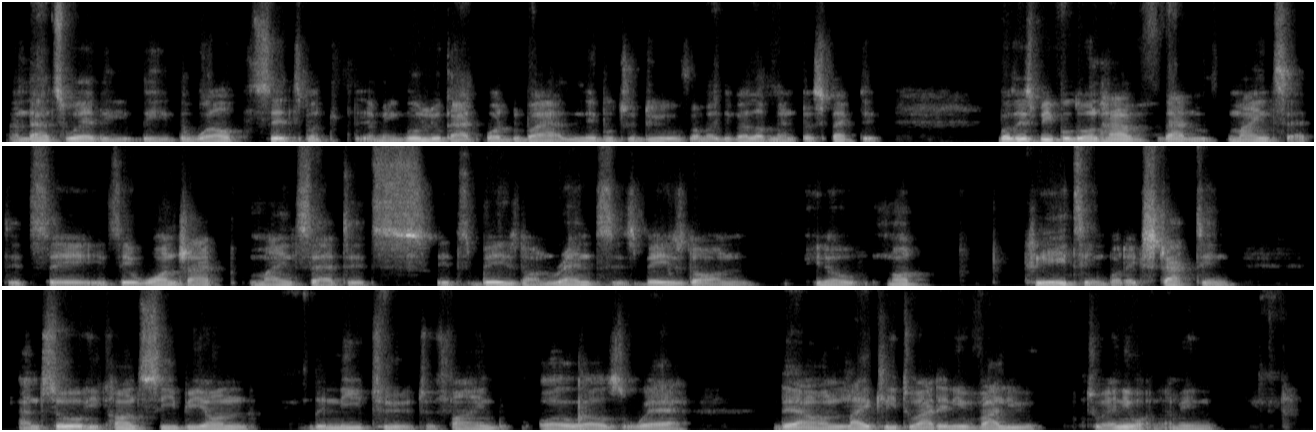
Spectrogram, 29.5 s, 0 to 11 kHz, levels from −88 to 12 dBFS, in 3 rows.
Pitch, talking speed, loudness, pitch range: 85 Hz, 155 wpm, -28 LUFS, 80-90 Hz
